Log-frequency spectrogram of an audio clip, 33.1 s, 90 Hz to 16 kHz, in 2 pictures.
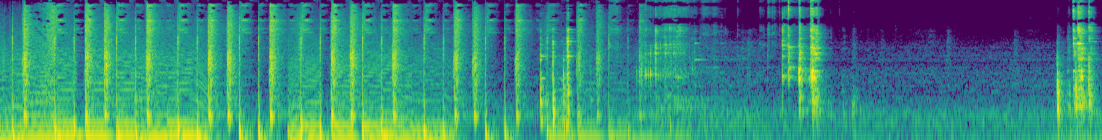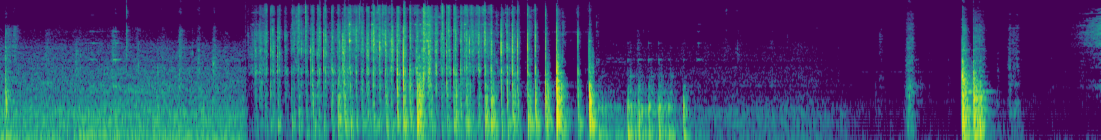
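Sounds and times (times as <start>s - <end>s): ceramic container clinking: 8.1s - 8.8s, 9.6s - 10.9s, 11.6s - 12.4s, 15.9s - 16.6s.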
